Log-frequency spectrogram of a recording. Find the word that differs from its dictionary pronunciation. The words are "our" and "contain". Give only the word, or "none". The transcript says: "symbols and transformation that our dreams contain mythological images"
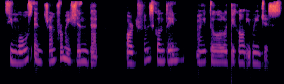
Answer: none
